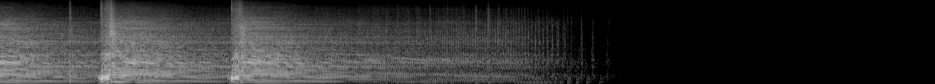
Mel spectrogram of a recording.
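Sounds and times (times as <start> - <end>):
KTM EXC 650 motorcycle engine: 0.0 - 6.1.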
